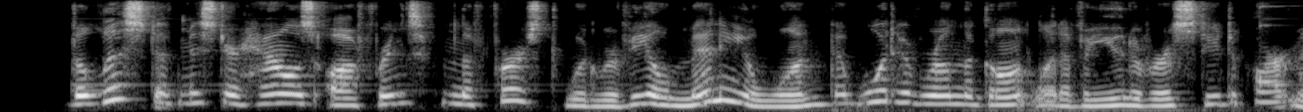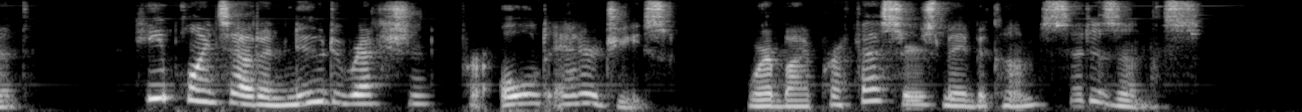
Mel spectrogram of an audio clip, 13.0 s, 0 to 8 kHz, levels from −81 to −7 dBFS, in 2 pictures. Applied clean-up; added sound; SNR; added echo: neural mask model DeepFilterNet 3.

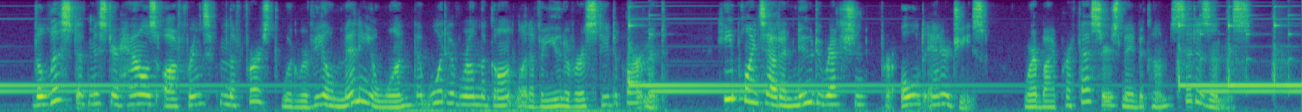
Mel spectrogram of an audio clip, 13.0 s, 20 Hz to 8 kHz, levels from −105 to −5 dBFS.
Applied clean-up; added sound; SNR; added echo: none; Doorbell; 7 dB; none.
